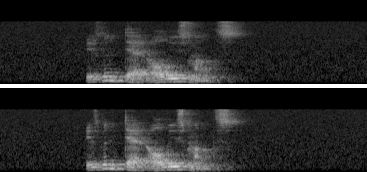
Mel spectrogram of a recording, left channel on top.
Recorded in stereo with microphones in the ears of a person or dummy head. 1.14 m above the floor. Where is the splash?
I don't hear a splash.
